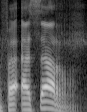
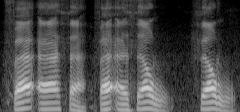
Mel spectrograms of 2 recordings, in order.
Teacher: Ra di sini karena sebelumnya baris fathah, karena huruf sebelum ra sukun baris fathah, maka dibaca tebal.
